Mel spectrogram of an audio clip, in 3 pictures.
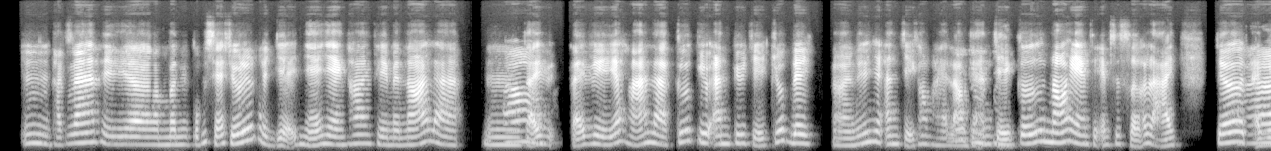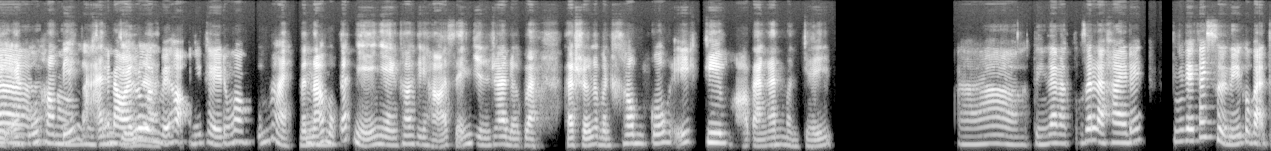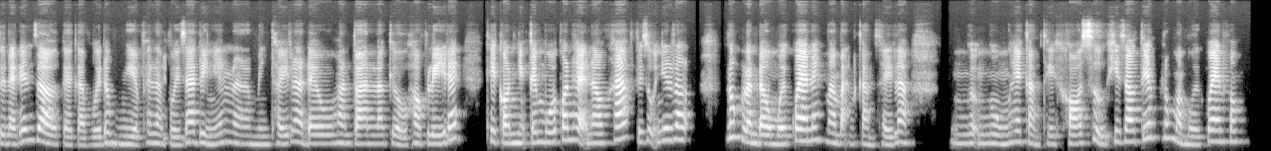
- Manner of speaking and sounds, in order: tapping; other background noise; unintelligible speech
- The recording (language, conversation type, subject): Vietnamese, podcast, Bạn bắt chuyện với người mới quen như thế nào?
